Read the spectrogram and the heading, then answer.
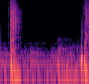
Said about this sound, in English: So that was me hitting the hammer with the hammer.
